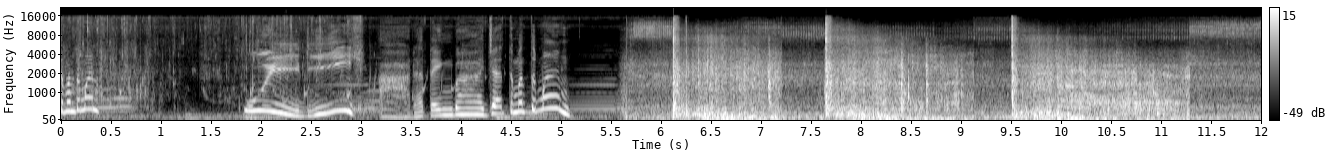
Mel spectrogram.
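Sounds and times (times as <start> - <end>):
water rushing and splashing: 0.0 - 4.2.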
